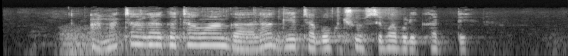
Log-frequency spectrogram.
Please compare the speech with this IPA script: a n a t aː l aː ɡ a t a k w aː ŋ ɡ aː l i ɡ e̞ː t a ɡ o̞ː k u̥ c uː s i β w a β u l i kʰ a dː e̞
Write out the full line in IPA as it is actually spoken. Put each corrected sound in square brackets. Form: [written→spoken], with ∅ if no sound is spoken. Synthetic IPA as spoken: a [n→m] a t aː l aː ɡ a t a [k→∅] w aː ŋ ɡ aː l [i→a] ɡ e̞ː t a ɡ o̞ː k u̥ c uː s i β w a β u l i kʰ a dː e̞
